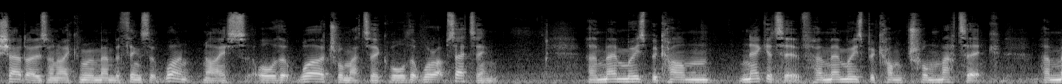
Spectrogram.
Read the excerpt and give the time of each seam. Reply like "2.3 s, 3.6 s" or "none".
5.8 s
